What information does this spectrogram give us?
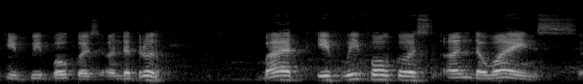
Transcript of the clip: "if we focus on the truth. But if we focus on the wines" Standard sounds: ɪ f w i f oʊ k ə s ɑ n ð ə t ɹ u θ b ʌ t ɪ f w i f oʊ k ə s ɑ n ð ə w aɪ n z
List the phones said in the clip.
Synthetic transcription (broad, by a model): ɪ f w i f oʊ k ə s ɑ n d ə t ɹ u t b ʌ t ɪ f w i f oʊ k ə s ɑ n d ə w aɪ n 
